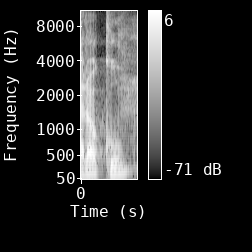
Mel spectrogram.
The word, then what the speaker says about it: Roku: Entonces, Roku, se escribe Roku, se pronuncia Roku, significa seis en japonés.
